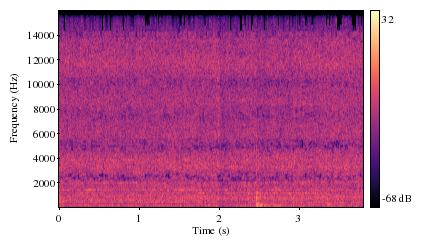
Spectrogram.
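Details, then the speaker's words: Dauntless Rubberline high-level well-bottomed cistern, water turned back on: steady uninterrupted hiss with faint gurgle, no leaks found; normal cistern refill. "So yeah, now I'm going to turn the water back on. And obviously check for leaks as well."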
